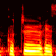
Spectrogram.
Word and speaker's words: couture: The couture are the headpieces and the jewelry. I don't know how to say it the English way. I only know how to pronounce that word the French way. Couture.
